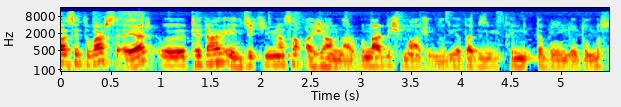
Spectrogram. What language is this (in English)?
Turkish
